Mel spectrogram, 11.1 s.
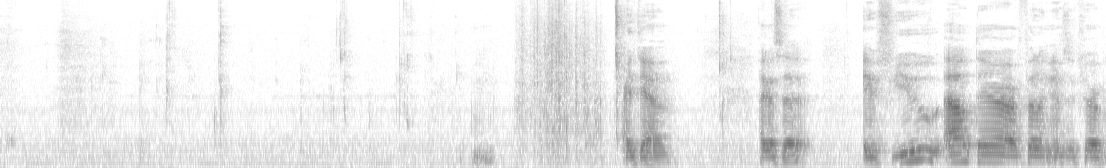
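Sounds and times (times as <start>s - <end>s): quiet chewing: 0.9s - 5.0s.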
